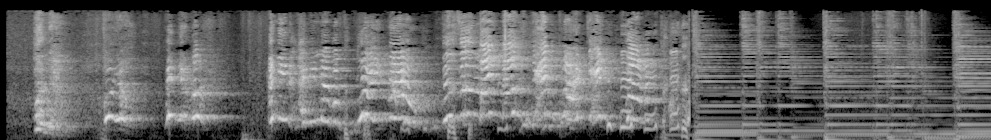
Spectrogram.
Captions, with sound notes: - Oh no, oh no! I need a book! I need to have one right now! This is my most important book! (laughing) (guitar music)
